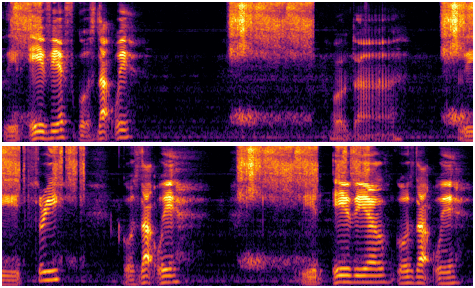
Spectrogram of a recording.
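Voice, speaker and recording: Guy lecturing real slow, gravelly lowish voice, keeps asking right?, faint hiss behind. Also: lively intonation. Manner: unhurried, checks in with "right?" often. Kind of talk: explaining a diagram in a lecture.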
